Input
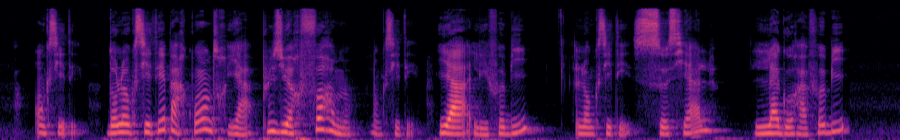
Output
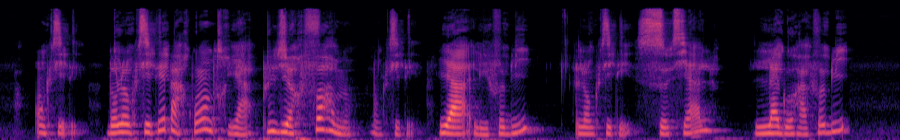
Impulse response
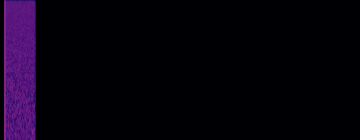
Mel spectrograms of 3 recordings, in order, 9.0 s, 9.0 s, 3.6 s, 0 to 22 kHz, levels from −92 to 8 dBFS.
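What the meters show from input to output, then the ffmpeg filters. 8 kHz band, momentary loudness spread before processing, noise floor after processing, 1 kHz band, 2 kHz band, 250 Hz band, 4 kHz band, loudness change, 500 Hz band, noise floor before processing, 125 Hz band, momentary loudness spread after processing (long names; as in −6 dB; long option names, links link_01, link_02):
0.0 dB, 15 LU, −66 dBFS, 0.0 dB, +1.0 dB, 0.0 dB, +4.0 dB, 0.0 dB, 0.0 dB, −67 dBFS, 0.0 dB, 14 LU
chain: -filter_complex "[0:a]equalizer=frequency=3200:width_type=o:width=0.54:gain=11,acrossover=split=3300[link_01][link_02];[link_02]adelay=40[link_03];[link_01][link_03]amix=inputs=2:normalize=0"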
